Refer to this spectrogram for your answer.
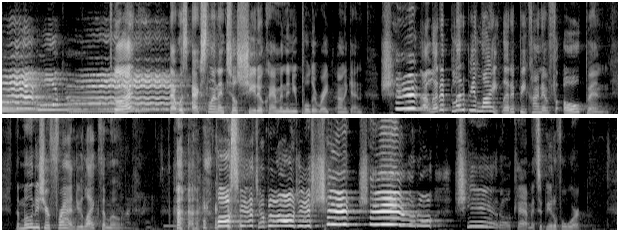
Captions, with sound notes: Good, that was excellent until (speaking in a foreign language) then you pulled it right down again. (singing in a foreign language) Let it be light, let it be open. The moon is your friend, you like the moon. - Hi friend. (laughing) (singing in a foreign language) It's a beautiful word.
